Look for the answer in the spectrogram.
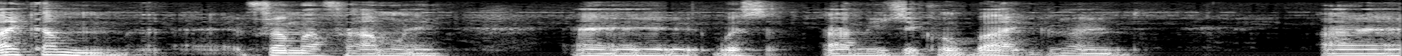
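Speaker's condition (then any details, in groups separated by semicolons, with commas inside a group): Cerebral palsy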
